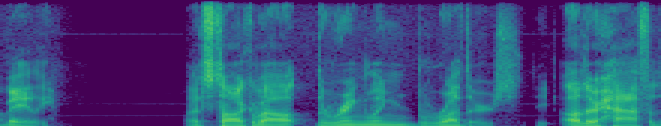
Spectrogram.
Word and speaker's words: Ringling: It's Ringling. It's German, French-German. They were the son of a French-German immigrant.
